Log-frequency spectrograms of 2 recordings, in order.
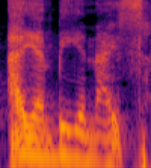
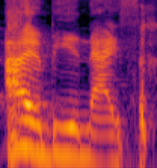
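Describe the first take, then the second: First: It is said in a put-on big red voice. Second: It is said in his normal voice.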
